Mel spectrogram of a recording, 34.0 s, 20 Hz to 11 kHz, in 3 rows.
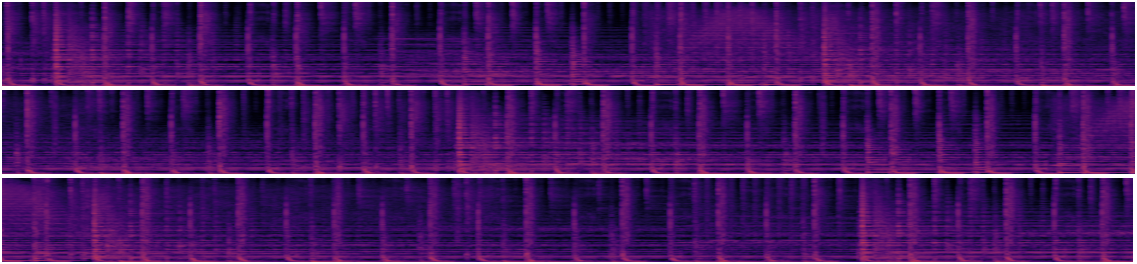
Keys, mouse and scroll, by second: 6.7-14.0 drag, 8.3 Left, 8.3 Left, 8.5-9.1 Left, 9.3 Left, 9.5 Left, 9.6 Left, 9.9 Left, 10.0 Left, 10.1 Left, 10.4 Left, 10.6 Left, 10.8 Left, 10.9 Left, 14.4-17.5 middle drag, 18.0 click, 19.0-19.7 scroll down 2, 19.7-22.4 middle drag, 22.4-23.2 drag, 23.2-23.8 middle drag, 23.8-24.3 scroll down 2, 24.3-25.9 middle drag, 25.9-27.2 scroll up 2, 27.2-31.2 shift+middle drag, 31.2 click, 32.5-33.9 drag.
